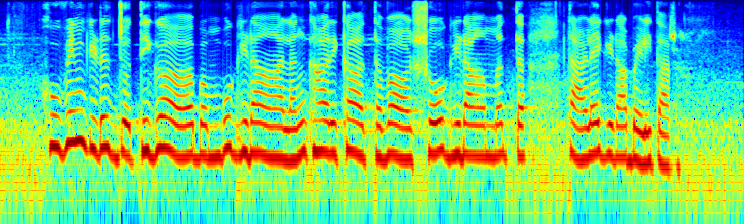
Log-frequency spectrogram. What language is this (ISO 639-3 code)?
kan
